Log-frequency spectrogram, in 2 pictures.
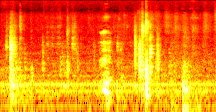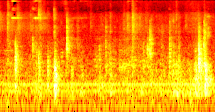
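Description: Scattered light clicks and knocks of LED flood light fixtures and their power cords being handled and adjusted, the sharpest knock about three seconds in, over a faint steady hum.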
